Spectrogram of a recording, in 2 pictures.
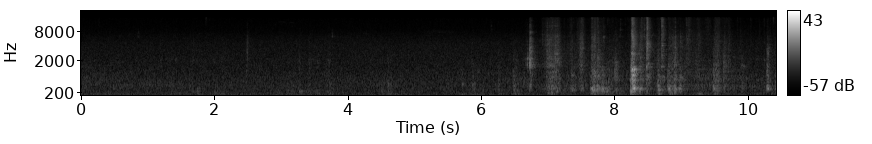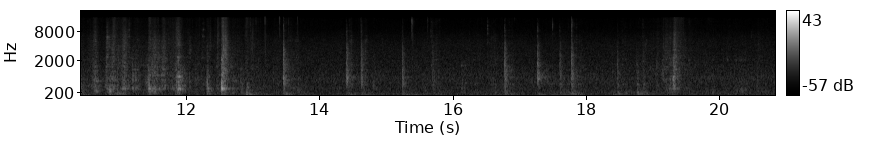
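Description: A caulking gun being worked to dab caulk over the nail heads of a window's nailing flange. After about six quiet seconds come irregular clicks and knocks of the gun and of handling against the window, loudest about eight seconds in.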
